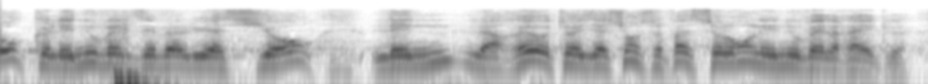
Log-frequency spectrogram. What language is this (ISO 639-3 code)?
fra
